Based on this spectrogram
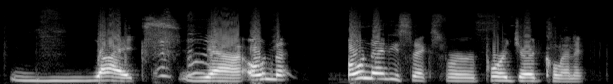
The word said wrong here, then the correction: Kelenic: I think Kelenic. It's Kelenic.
